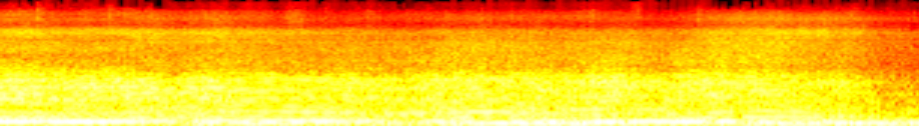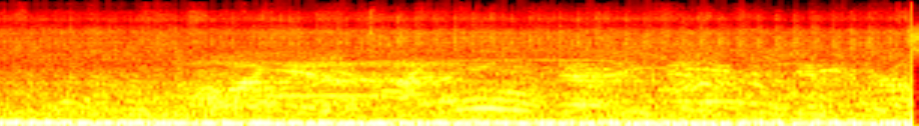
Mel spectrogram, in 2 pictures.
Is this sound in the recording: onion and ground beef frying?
no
